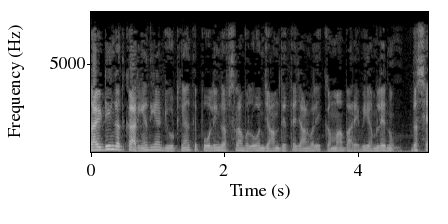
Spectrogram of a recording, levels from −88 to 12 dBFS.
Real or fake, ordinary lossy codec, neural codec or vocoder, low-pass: real; AAC, 48 kbps; none; 7.2 kHz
